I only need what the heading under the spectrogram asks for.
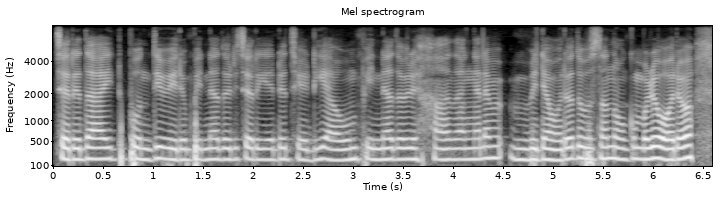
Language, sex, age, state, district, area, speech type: Malayalam, female, 45-60, Kerala, Kozhikode, urban, spontaneous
